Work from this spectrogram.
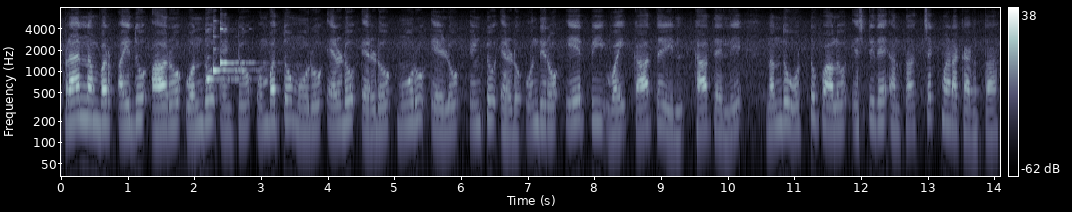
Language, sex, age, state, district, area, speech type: Kannada, male, 60+, Karnataka, Tumkur, rural, read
